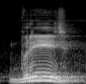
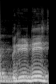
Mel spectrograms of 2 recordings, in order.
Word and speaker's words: bridge: Here is bridge. Don't say bridge. Here is bridge. So silent letter is D.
